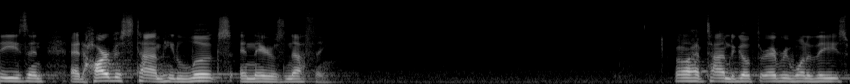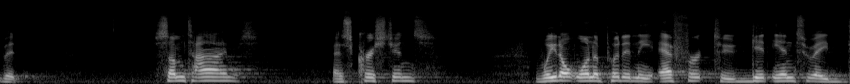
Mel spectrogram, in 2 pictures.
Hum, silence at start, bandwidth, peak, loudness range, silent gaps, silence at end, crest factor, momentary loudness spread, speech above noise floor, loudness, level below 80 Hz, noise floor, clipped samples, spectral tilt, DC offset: none; 0 s; 11 kHz; -4 dBFS; 10 LU; none; 0 s; 22 dB; 13 LU; 38 dB; -25 LUFS; -70 dBFS; -63 dBFS; under 0.1%; -7 dB/octave; under 0.1%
